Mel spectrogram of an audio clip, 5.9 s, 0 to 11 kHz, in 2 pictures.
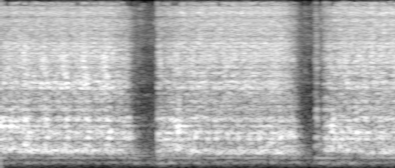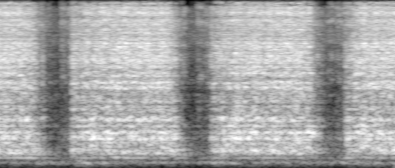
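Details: Diamond hole saw drilling the glass of a 60 breeder aquarium: gritty grinding for about a second, easing briefly and returning five times as pressure is lifted and reapplied and drill power varied; normal controlled cut.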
